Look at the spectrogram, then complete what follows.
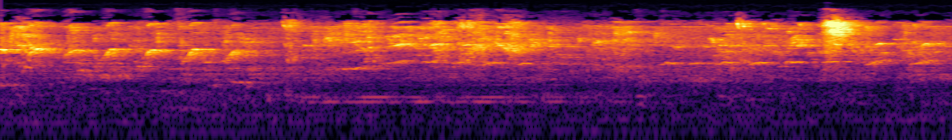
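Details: Budgerigars chattering in a mating call intended to motivate breeding: a fast jumble of chirps, squeaks and buzzy warbles from several birds, louder at the start and again near six seconds.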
